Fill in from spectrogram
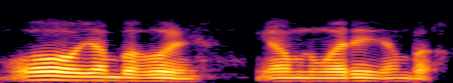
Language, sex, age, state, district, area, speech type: Manipuri, male, 45-60, Manipur, Ukhrul, rural, conversation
